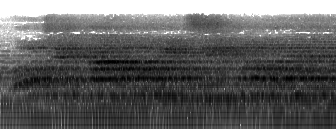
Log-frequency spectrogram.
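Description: Small church choir singing a hymn in long held notes; the singing comes in at the start and swells louder about a second in.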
